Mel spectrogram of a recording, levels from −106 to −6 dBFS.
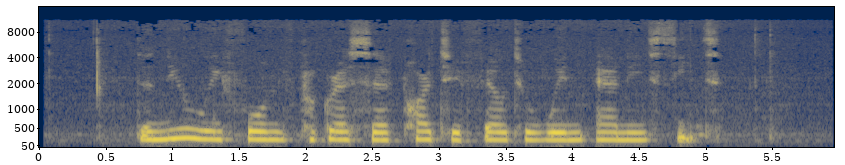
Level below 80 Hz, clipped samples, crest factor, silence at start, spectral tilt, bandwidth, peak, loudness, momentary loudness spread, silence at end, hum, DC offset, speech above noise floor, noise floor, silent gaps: -64 dBFS; under 0.1%; 14 dB; 0.45 s; -6.5 dB/octave; 11.5 kHz; -10 dBFS; -23 LUFS; 11 LU; 0.85 s; none; under 0.1%; 31 dB; -53 dBFS; none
